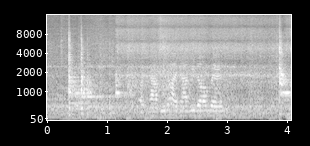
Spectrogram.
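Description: Food frying in hot oil: a steady sizzle that starts suddenly about a second in, with a utensil knock just before it and another near the end.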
